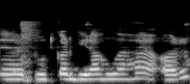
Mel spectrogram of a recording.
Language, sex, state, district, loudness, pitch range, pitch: Hindi, female, Bihar, Muzaffarpur, -13 LUFS, 235-245 Hz, 235 Hz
